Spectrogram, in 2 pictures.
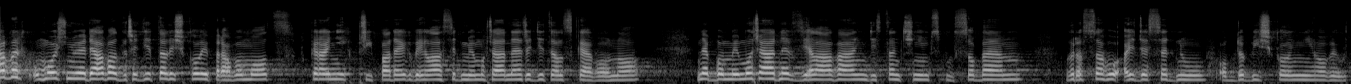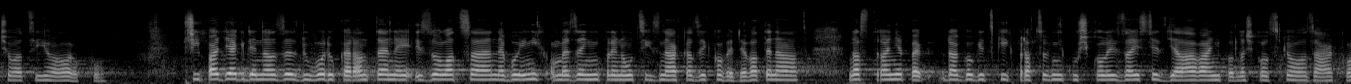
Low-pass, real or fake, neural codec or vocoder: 14.4 kHz; fake; codec, 44.1 kHz, 7.8 kbps, Pupu-Codec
